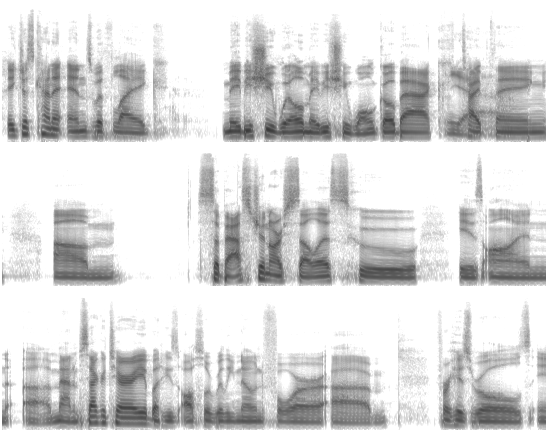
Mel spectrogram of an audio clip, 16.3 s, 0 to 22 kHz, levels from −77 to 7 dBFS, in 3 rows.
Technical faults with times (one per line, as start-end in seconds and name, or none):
2.44-2.46 corrupt frame decoded
5.26-5.28 corrupt frame decoded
